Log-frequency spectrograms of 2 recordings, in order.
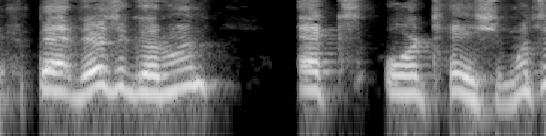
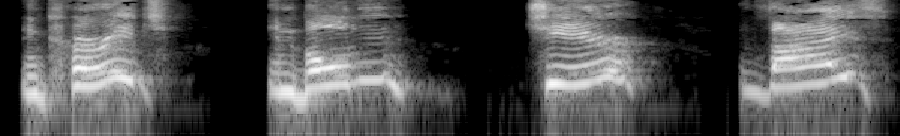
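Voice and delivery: high, punched-out list of rousing words; rally them word by word; raised, urgent cheerleading delivery; exhorting; 7 semitones higher, 5 dB louder, slower than usual. Shown as a demonstration. Acting out exhortation while reading definition.

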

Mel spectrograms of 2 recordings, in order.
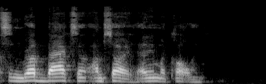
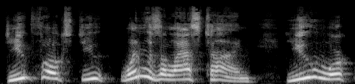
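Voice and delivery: normal talking voice

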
